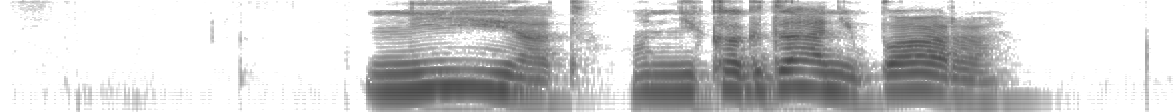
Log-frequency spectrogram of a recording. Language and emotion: Russian, neutral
